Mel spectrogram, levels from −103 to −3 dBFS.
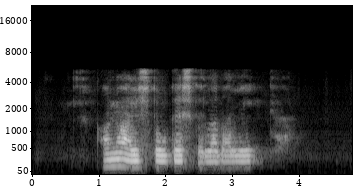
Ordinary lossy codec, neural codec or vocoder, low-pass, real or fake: MP3, 48 kbps; codec, 16 kHz, 4 kbps, FreqCodec, smaller model; 5.4 kHz; fake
